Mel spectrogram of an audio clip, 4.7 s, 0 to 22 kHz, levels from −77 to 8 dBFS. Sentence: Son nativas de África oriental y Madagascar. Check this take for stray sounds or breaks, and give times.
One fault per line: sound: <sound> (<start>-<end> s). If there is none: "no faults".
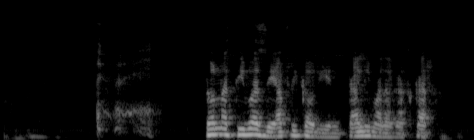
sound: throat clearing (1.0-1.6 s)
